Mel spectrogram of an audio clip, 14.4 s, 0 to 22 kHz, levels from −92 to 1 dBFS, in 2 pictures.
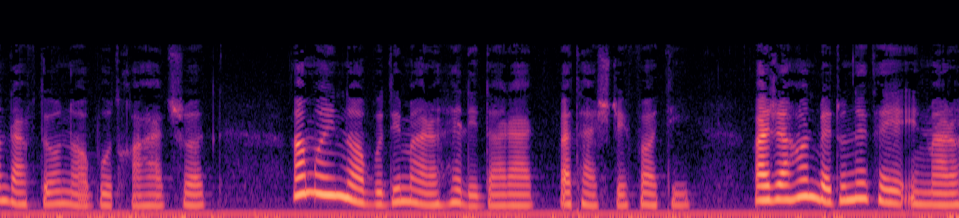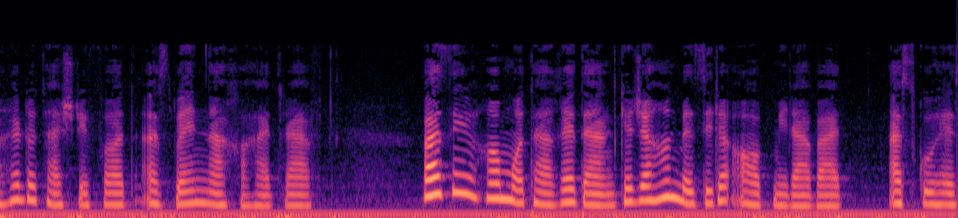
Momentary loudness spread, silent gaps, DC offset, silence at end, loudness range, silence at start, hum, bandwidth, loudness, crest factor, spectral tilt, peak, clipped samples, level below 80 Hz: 14 LU; none; under 0.1%; 0 s; 4 LU; 0 s; none; 10.5 kHz; -26 LUFS; 20 dB; -7.5 dB/octave; -4 dBFS; under 0.1%; -38 dBFS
